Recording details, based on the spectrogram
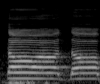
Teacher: પછી એ રીતે દંત્ય છે, ઓષ્ઠ્ય છે, તો જેમ ત દ બોલી તો આપણા જીભ છે દાંતને અડે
